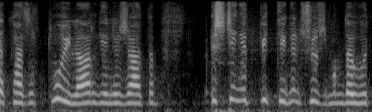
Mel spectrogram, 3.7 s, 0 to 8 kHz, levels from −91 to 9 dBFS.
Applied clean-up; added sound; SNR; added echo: neural separator model SepFormer DNS4.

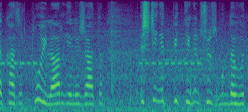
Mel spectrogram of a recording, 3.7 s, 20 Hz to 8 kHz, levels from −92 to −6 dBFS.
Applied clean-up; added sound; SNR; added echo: none; Drum kit + Run; 19 dB; none.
